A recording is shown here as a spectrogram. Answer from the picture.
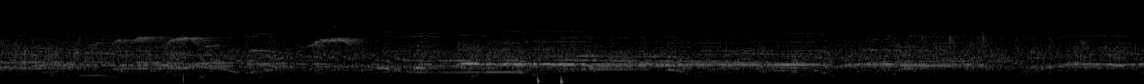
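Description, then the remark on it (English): An audience claps hands steadily and continuously for Jesus, a dense wash of applause, with faint voices and occasional shouts mixed underneath. “Keep on putting your hand together for Jesus.”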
